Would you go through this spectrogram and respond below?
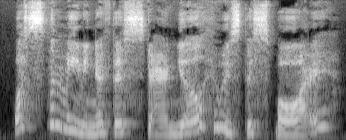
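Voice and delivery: rather squeaky, high-pitched little man voice. Narrator voicing the little man questioning Daniel, in a rather squeaky voice. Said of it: "He spoke in a rather squeaky voice".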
